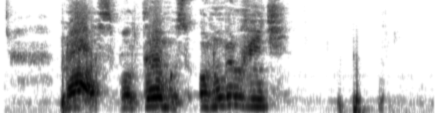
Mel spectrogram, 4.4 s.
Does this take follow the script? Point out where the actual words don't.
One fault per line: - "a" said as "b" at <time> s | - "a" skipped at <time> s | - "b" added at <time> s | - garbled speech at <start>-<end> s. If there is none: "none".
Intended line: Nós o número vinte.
- "votamos" added at 1.2 s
